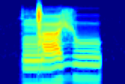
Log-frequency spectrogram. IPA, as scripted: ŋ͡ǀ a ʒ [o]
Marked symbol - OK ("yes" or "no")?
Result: no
